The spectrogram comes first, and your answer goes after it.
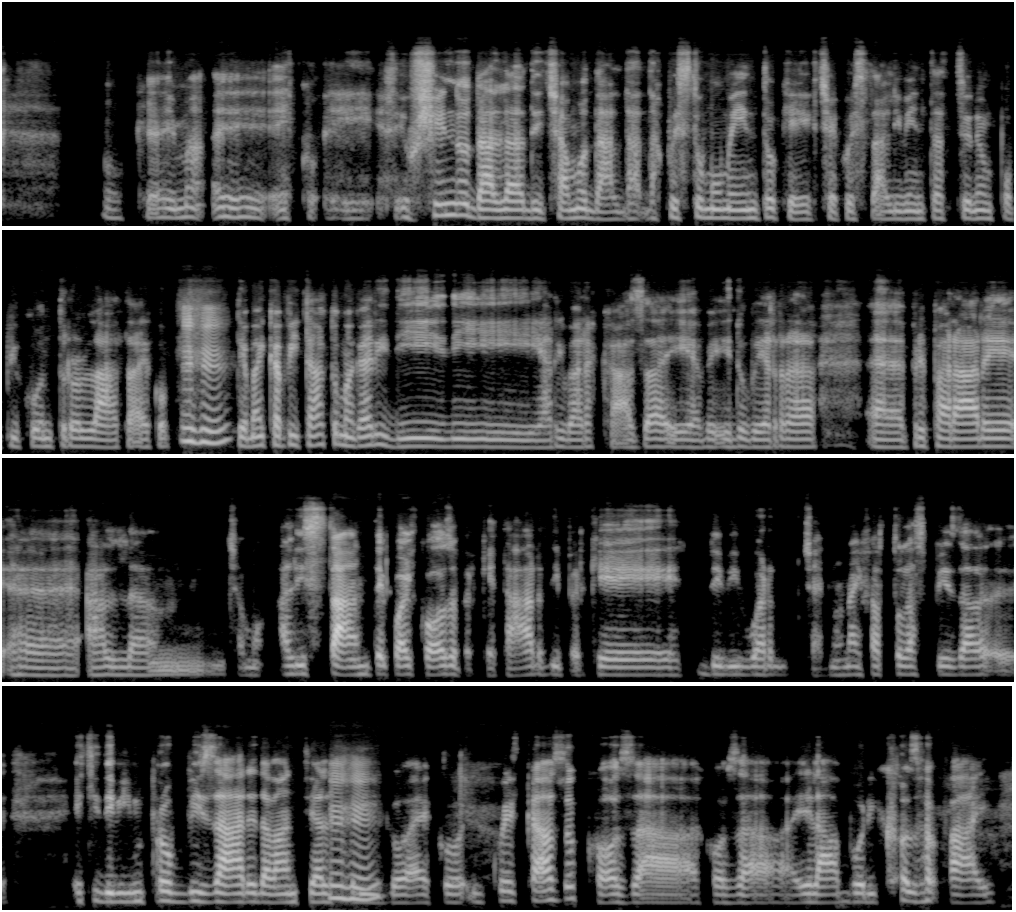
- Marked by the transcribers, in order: tapping; "cioè" said as "ceh"; laughing while speaking: "cosa fai?"
- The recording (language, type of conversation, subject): Italian, podcast, Come prepari piatti nutrienti e veloci per tutta la famiglia?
